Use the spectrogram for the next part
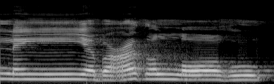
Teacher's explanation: یہاں پر ادغام ہو رہا ہے نون ساکن کے بعد اگر حروف یرملون میں سے کوئی حرف آ جائے تو وہاں پر نون ساکن کی آواز کو مدغم کر دیا جاتا ہے اور ملا کے پڑھا جاتا ہے. آپ دیکھیں کہ نون ساکن کے بعد یا آ گیا ہے، یرملون میں سے یا آ گیا ہے تو ہم اس کو غنہ کے ساتھ ادغام کریں گے.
